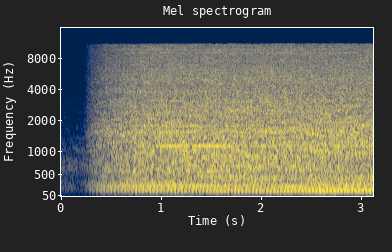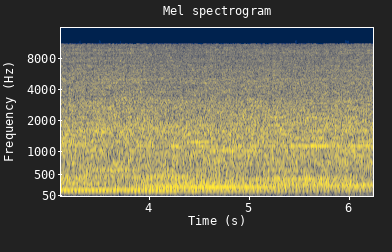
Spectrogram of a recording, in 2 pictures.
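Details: 2003 Craftsman lawn tractor (917.272040, Briggs & Stratton) fitted with 1994 Craftsman snowblower attachment, wheel weights and tire chains: engine catches at once into a smooth, even single-cylinder drone with steady pitch; running normally.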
